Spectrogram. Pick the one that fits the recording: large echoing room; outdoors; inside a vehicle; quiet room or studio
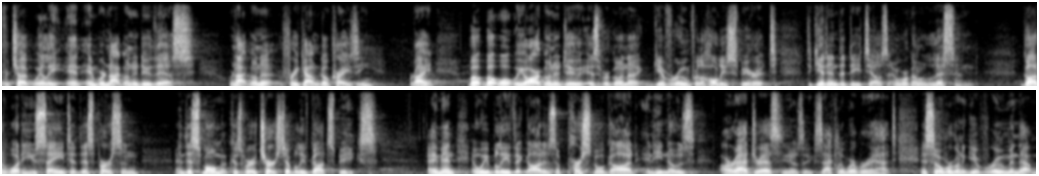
large echoing room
